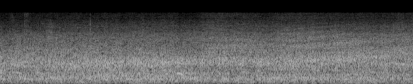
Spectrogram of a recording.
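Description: Steady road traffic noise with no clear rise or fall.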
